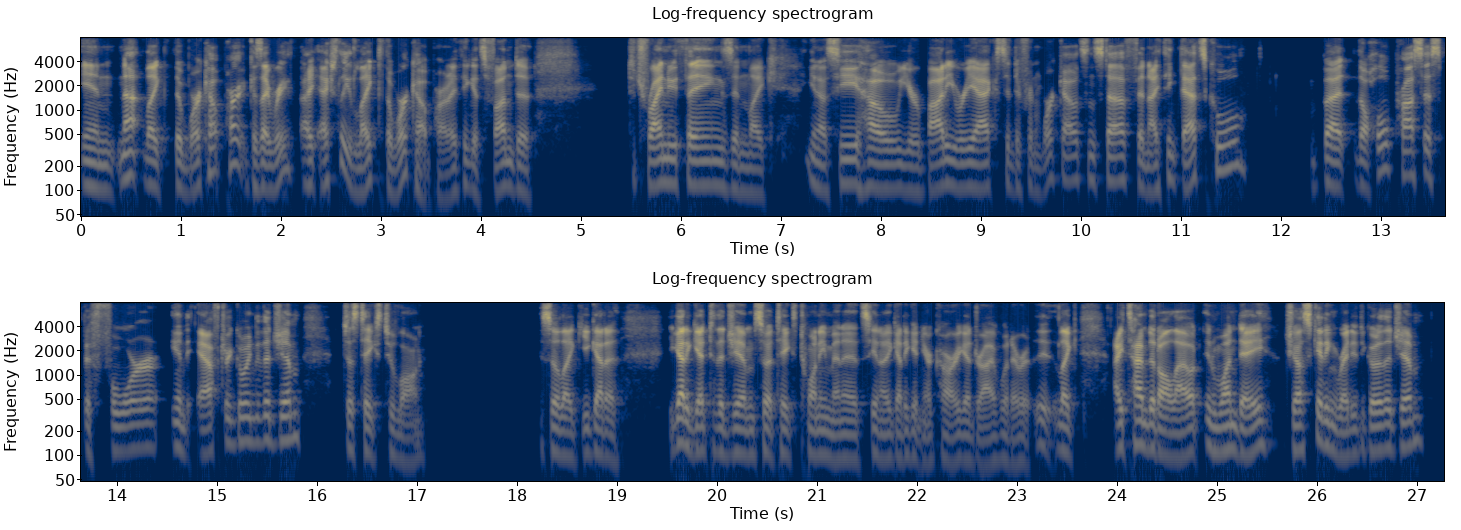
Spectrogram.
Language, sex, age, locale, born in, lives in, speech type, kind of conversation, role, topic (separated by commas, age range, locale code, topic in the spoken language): English, male, 45-49, en-US, United States, United States, conversation, unstructured, none, What recent win—big or small—are you most proud of, and why?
